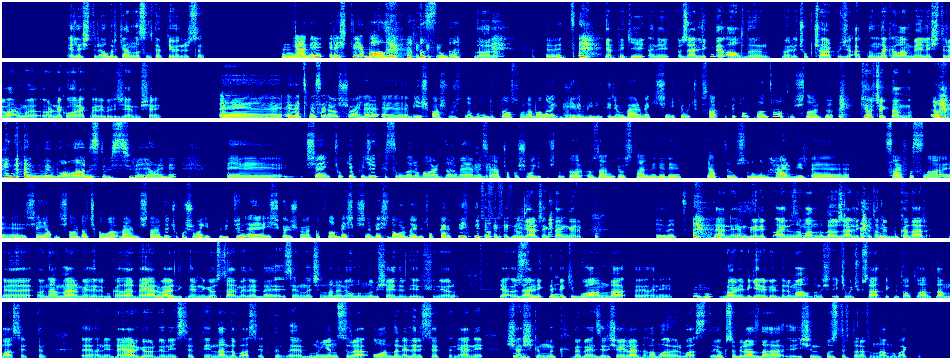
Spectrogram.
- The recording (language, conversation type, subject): Turkish, podcast, Eleştiri alırken nasıl tepki verirsin?
- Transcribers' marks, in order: chuckle; other background noise; laughing while speaking: "bağlı aslında"; chuckle; chuckle; laughing while speaking: "Aynen"; chuckle; laughing while speaking: "değil mi ya?"; chuckle; other noise; chuckle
